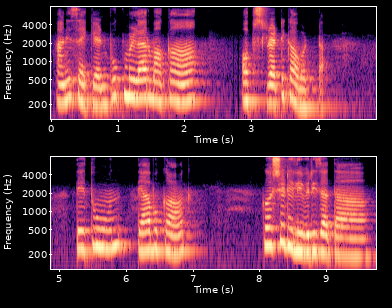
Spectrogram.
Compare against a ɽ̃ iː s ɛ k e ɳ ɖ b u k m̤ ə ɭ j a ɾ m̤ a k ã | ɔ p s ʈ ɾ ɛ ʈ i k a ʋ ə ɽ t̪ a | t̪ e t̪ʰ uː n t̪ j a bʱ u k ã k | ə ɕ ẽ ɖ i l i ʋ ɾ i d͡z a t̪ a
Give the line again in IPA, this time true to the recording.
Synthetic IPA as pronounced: a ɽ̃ i s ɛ k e ɳ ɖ b u k m̤ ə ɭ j a ɾ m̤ a k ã | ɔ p s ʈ ɾ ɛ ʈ i k a ʋ ə ɽ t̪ a | t̪ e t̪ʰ uː n t̪ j a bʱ u k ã k | ə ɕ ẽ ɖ i l i ʋ ɾ i d͡z a t̪ a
